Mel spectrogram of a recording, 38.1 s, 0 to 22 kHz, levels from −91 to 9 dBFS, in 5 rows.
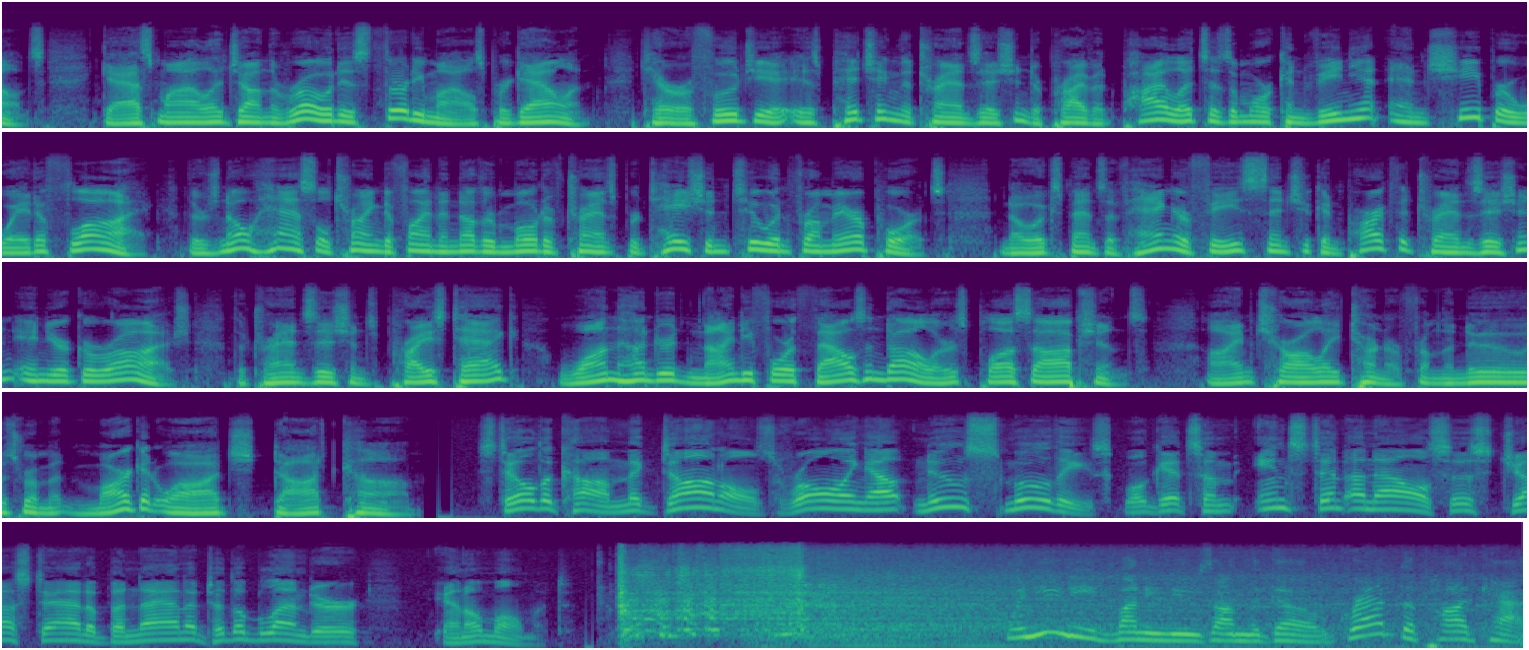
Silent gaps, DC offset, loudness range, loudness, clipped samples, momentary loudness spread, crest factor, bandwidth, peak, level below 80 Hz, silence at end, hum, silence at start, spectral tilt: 24.99-25.06 s; under 0.1%; 4 LU; -20 LUFS; under 0.1%; 8 LU; 14 dB; 11.5 kHz; -6 dBFS; -40 dBFS; 0 s; none; 0 s; -6.5 dB/octave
